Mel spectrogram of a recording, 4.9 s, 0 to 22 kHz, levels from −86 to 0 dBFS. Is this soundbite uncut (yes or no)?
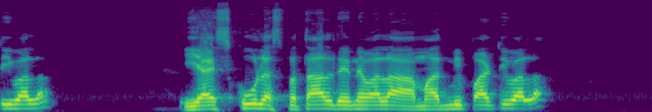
yes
